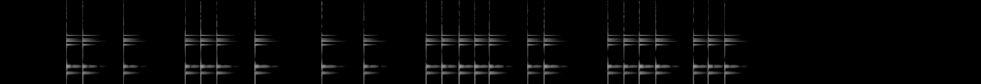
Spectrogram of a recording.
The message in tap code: FLAWS

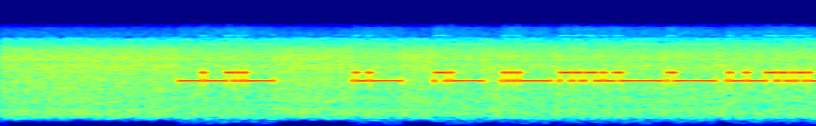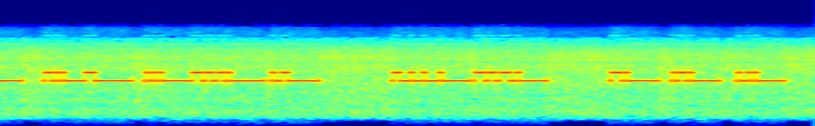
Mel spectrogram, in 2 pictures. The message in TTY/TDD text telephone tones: RQHY NVVK DRMY GWCK NHDJ

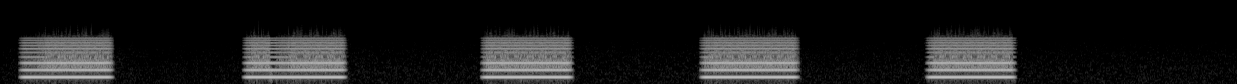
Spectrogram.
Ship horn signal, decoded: 5 short

